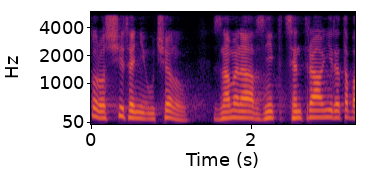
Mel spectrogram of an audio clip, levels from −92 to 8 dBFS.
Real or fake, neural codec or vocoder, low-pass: fake; codec, 24 kHz, 0.9 kbps, DualCodec; 5.4 kHz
